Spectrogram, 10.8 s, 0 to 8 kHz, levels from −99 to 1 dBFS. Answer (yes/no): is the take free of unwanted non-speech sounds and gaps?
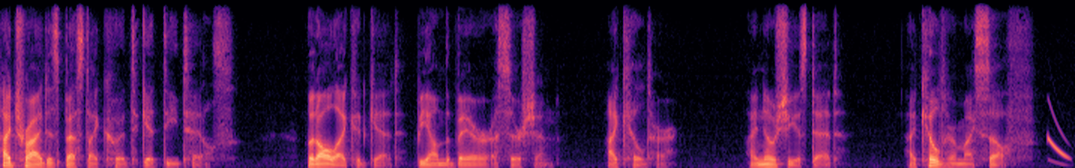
no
